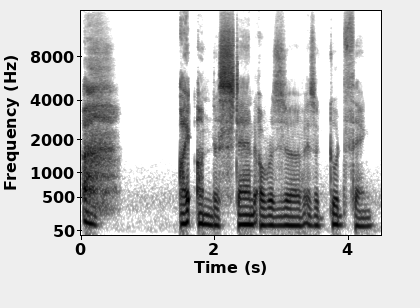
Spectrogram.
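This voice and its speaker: A man acts out a sardonic, weary male vampire in an audio roleplay drama. His voice sits on the low side, with measured, formal phrasing and a wry edge. The sound is close and dry, with very little room on it. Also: steady tone, husky, no echo. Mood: musing, calm.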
